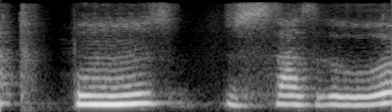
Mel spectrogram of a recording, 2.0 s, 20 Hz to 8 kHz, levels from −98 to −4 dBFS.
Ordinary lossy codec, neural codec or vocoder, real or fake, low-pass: AAC, 32 kbps; codec, 16 kHz in and 24 kHz out, 0.4 kbps, LongCat-Audio-Codec, fine tuned four codebook decoder; fake; 7.2 kHz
